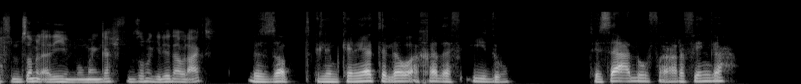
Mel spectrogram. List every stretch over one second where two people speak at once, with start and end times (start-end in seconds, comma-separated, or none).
none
